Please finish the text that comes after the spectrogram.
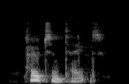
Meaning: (noun) 1. A powerful leader; a monarch; a ruler 2. A powerful polity or institution 3. A self-important person 4. Someone acting in an important role; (adjective) Regnant, powerful, dominant
- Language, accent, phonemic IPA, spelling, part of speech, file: English, Southern England, /ˈpəʊ.tən.teɪt/, potentate, noun / adjective, LL-Q1860 (eng)-potentate.wav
